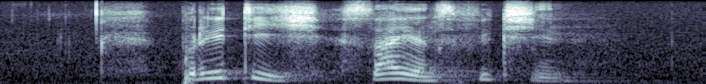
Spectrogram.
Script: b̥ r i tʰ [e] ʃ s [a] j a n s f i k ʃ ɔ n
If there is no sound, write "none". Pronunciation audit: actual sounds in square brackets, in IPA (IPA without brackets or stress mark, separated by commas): i, a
